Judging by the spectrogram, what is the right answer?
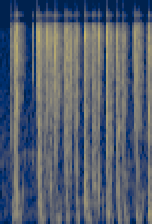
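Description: Code being typed on a computer keyboard, a quick run of crisp, close keystrokes in uneven bursts with short pauses, no voice over it.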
